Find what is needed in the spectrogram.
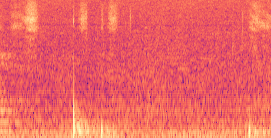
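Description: Marker pen writing on a whiteboard: faint scratches, with a sharp tap of the tip about half a second in.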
